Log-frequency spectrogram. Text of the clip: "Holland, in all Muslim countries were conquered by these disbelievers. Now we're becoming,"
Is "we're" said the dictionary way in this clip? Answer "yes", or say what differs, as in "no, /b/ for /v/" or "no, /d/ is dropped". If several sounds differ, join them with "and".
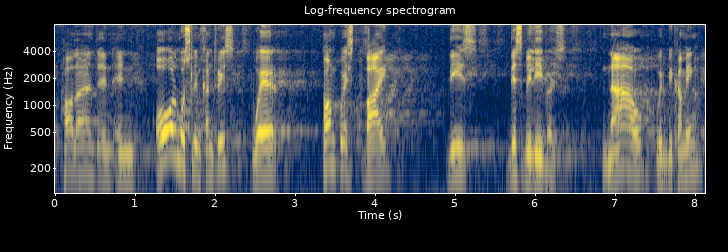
yes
